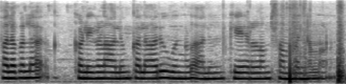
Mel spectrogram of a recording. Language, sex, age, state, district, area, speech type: Malayalam, female, 18-30, Kerala, Alappuzha, rural, spontaneous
